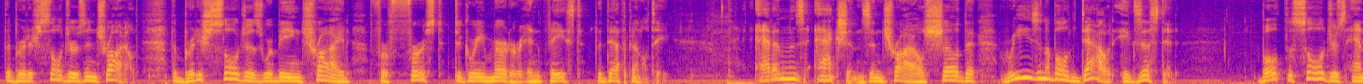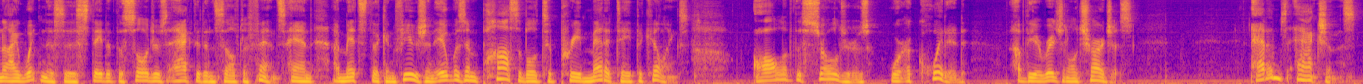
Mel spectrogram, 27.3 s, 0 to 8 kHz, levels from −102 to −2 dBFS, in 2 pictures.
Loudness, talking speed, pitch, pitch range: -19 LUFS, 140 wpm, 125 Hz, 115-140 Hz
